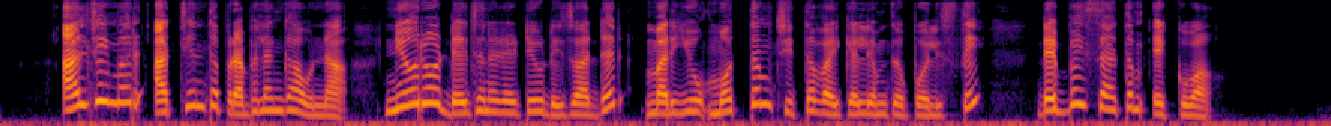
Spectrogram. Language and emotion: Telugu, neutral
